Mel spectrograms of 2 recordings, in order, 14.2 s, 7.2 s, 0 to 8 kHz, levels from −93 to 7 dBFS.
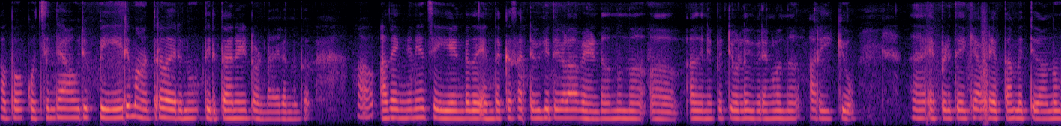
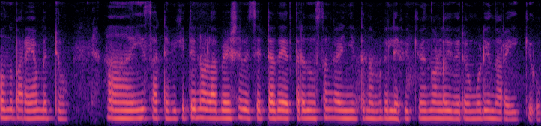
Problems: none marked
